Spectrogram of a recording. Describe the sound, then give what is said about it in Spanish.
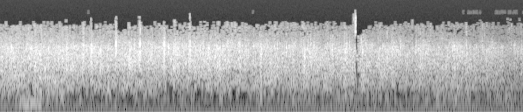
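A crowd at a church sermon applauds the Lord steadily, many hands clapping together in a dense, continuous roar of claps that holds strong throughout and eases slightly at the end, with no voices. “Dele un aplauso al Señor en esta hora.”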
